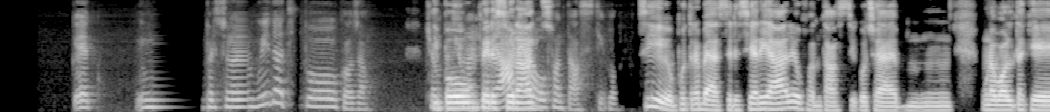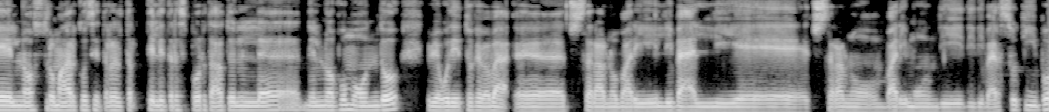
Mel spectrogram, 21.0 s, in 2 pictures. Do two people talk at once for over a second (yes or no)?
yes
